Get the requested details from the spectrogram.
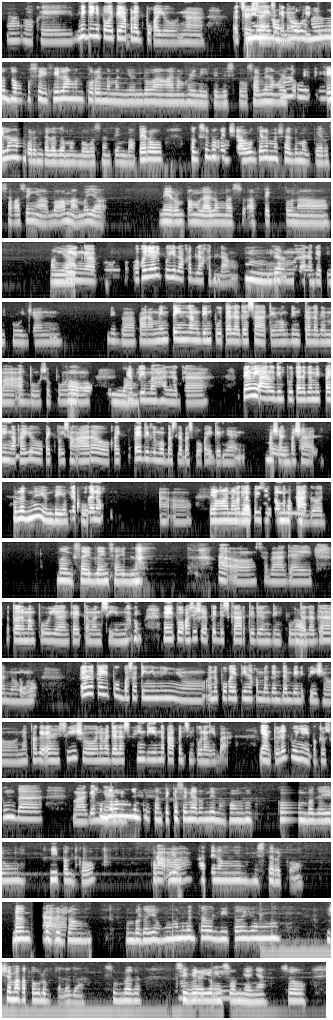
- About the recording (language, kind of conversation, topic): Filipino, unstructured, Ano ang mga pagbabagong napapansin mo kapag regular kang nag-eehersisyo?
- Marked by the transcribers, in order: static; in English: "herniated disc"; in English: "orthopedic"; "apekto" said as "afekto"; background speech; tapping; distorted speech; laughing while speaking: "Magsideline-sideline"; laughing while speaking: "sino"; laughing while speaking: "ganiyan"; "Kumbaga" said as "sumbaga"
